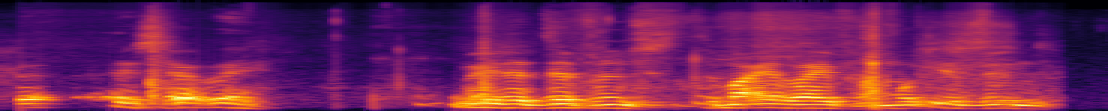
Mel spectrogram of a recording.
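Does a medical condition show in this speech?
Yes: MND; descending form; slow progressing, falls, still walking; voice changed.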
